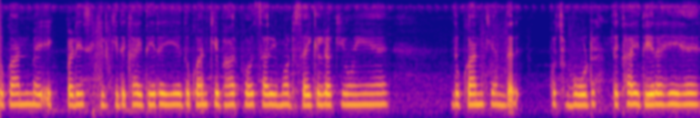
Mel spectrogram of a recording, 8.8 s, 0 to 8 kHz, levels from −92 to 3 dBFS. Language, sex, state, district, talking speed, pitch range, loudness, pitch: Hindi, female, Jharkhand, Jamtara, 190 wpm, 235-245 Hz, -16 LUFS, 240 Hz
